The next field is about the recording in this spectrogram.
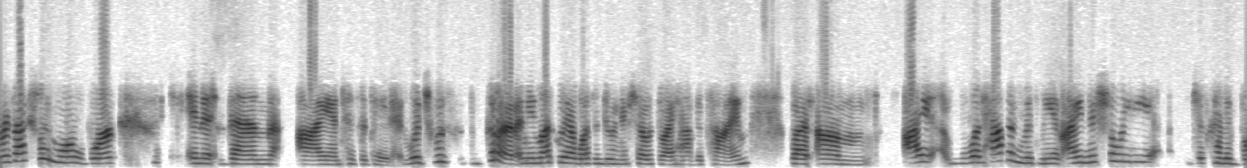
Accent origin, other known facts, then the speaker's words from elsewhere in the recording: Eagan, Minnesota, United States; Sure. I'm originally from a town called Eagan, Minnesota, which is a suburb of Minneapolis. It's about 20 minutes south of the city.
